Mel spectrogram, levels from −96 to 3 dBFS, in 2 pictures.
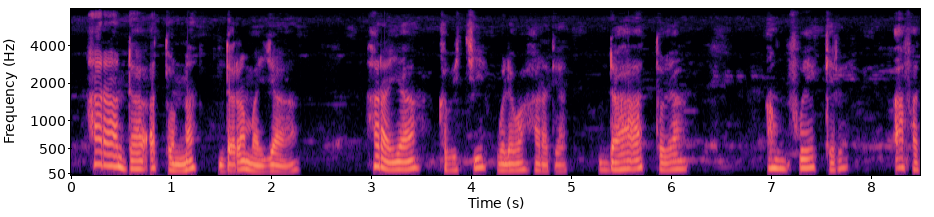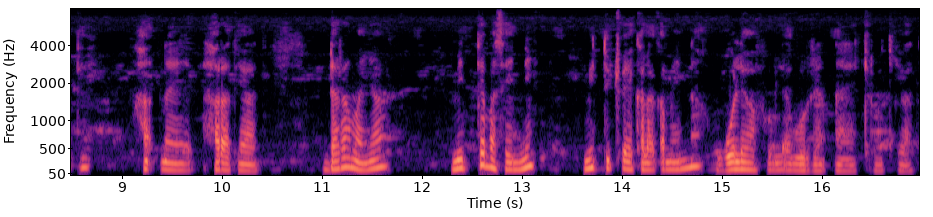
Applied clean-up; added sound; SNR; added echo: none; none; none; none.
